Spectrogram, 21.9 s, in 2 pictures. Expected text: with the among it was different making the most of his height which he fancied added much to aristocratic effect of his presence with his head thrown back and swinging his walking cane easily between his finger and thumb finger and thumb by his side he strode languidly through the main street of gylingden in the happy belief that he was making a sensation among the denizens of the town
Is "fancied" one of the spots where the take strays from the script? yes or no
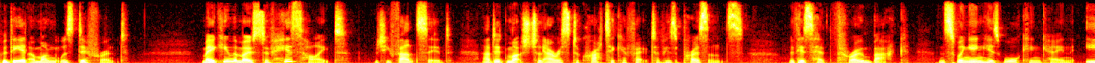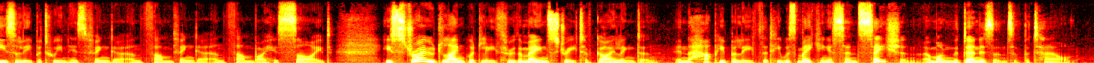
no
